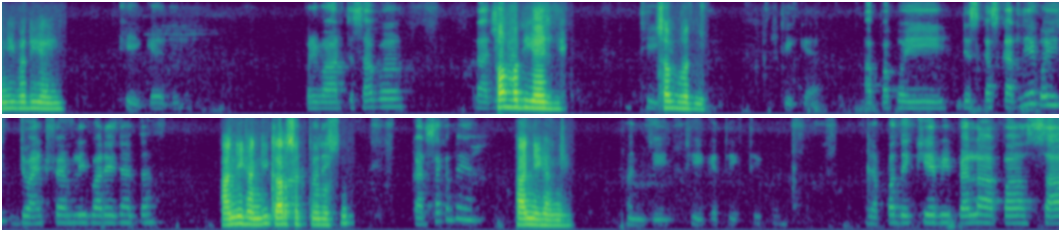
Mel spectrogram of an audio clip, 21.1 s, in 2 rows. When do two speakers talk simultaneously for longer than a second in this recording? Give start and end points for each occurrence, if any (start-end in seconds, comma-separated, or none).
none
